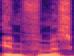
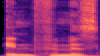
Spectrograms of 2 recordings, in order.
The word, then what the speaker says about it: infamous: negative, scandalous, an infamous criminal, an infamous disaster. And the transcript reminds us about pronunciation stress on the first syllable.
